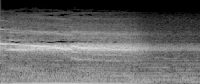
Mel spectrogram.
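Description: A person whistling one long note that slides slightly downward in pitch and fades out about a second and a half in.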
